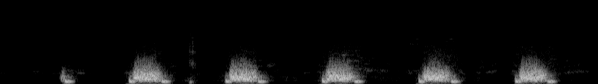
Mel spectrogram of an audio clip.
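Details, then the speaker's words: Teaching recording of an abnormal heart: regular heartbeat near 62 a minute, each beat carrying a long whooshing systolic murmur that covers the first sound and stops at the second. "escuché recuerden ese uno soplo es de 2 aquí hay un soplo sistólica"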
